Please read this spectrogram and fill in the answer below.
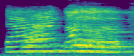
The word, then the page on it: danke: german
